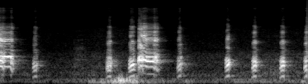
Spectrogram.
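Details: Hen calling while laying eggs: short clucks at irregular intervals broken by a few louder, broader squawks, with a low rumbling background between notes.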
